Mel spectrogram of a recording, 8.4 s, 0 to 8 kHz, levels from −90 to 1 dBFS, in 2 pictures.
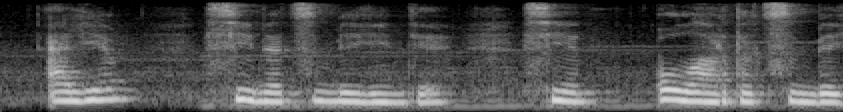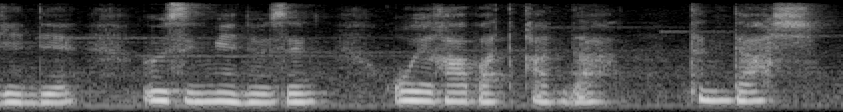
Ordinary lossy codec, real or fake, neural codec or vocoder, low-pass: none; fake; vocoder, 22.05 kHz, 80 mel bands, Vocos; 7.2 kHz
